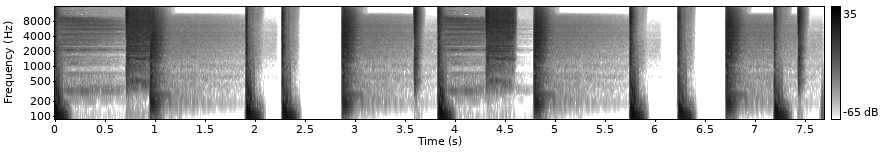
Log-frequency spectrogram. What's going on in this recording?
beat with snare 4 4 125bpm blobby type kick fizzy hats 3456-3467
beat with snare 4 4 125bpm blobby type kick fizzy hats
drum-loop, groovy, quantized, percs, loop, beat, drum, dance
